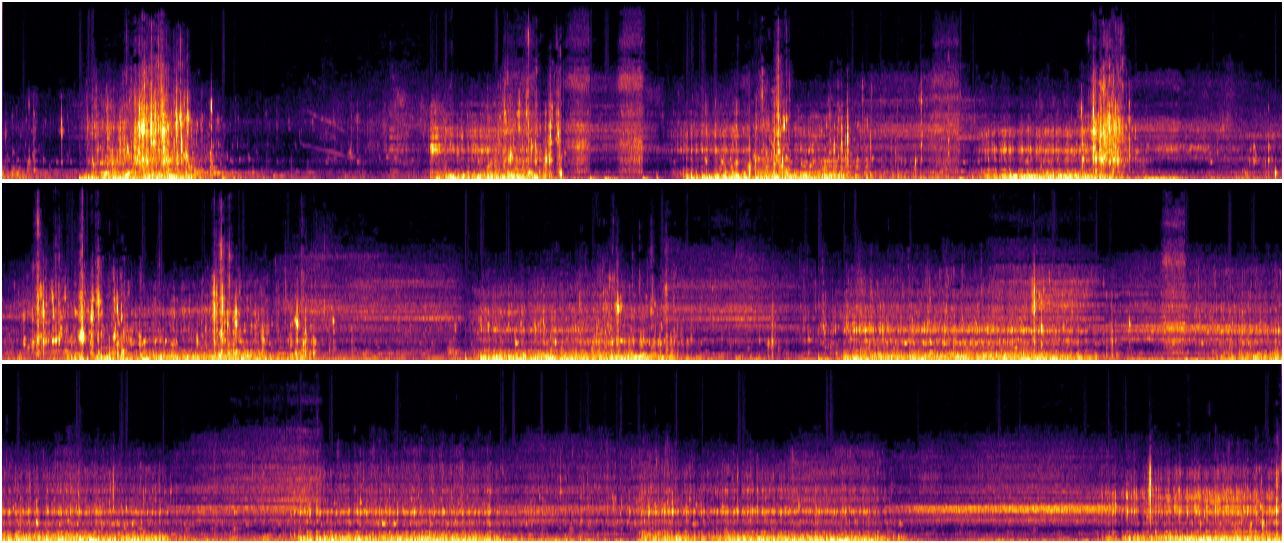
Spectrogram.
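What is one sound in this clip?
Air bubbles gurgle out from a diver's regulator in bursts.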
